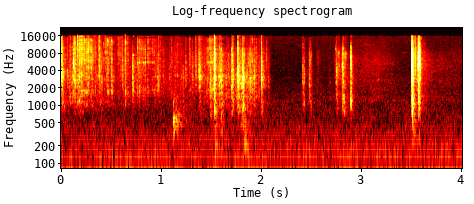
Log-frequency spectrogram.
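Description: Typing on a computer keyboard: a quick run of keystrokes for about two seconds, then a few separate key presses, the loudest near the end.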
